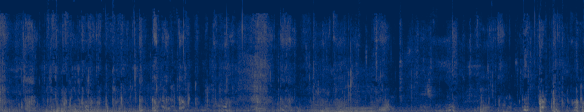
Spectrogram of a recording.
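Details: Pug dogs, three of them, eating butter in Southern California; wet licking mixed with low piglike snorts and grunts, bursts of snuffling coming and going over several seconds.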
